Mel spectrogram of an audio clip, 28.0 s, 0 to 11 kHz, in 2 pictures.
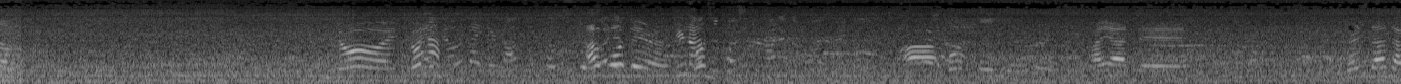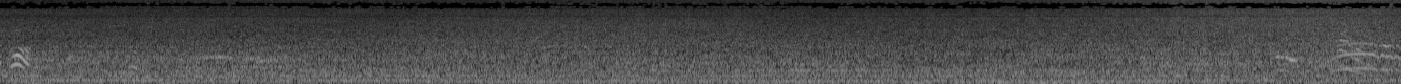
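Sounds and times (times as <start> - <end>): falling and splashing water: 0.0 - 28.0
voices of swimmers: 0.0 - 28.0.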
